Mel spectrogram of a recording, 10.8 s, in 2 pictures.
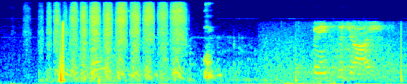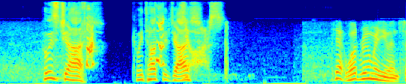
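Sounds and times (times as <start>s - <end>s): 
dog sniffing a phone: 0.3s - 2.6s
speech: 6.0s - 6.6s, 7.2s - 8.3s, 9.9s - 10.8s.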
